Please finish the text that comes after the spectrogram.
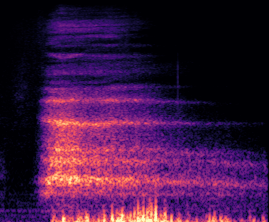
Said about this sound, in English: Begin to breathe in and out of the mouth.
